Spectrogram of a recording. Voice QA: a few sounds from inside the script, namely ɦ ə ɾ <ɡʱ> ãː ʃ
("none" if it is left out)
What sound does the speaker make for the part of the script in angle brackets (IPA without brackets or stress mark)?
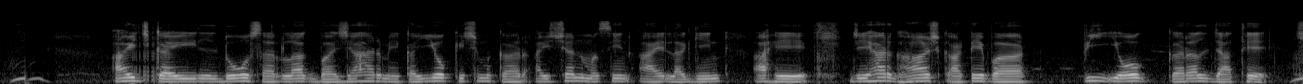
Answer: ɡʱ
